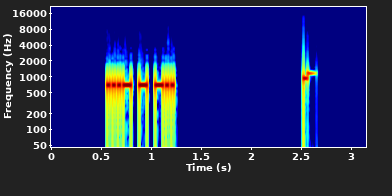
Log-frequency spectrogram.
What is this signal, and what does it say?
Morse code, heard as a keyed tone, about 44 wpm, 700 Hz. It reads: VTD
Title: All Cut Numbers - 3-Digit 45wpm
